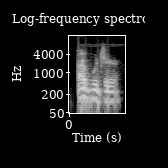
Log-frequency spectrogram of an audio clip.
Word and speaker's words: Abuja: And how do you pronounce it? Is it Abuja or Abuja? Abuja.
